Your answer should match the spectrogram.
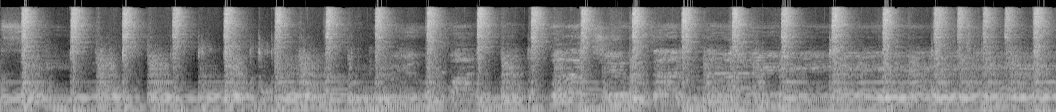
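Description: Rock band playing live on electric guitars and drum kit, with a steady beat of cymbal and drum hits about four a second.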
